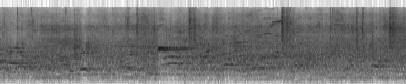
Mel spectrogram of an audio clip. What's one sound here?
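A crowd murmurs and calls out in a large echoing rink.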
